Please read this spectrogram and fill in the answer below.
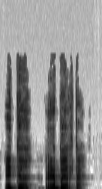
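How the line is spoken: Soothing whisper. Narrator (Russian): шепнул Гарп, успокаивая жену

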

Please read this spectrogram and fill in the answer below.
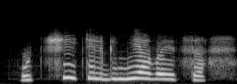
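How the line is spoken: Worshippers whining. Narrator (Russian): скулили верующие

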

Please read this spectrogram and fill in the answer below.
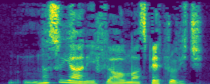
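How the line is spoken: Childlike pleading voice. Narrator (Turkish): dedi bir çocuk gibi yalvaran bir sesle

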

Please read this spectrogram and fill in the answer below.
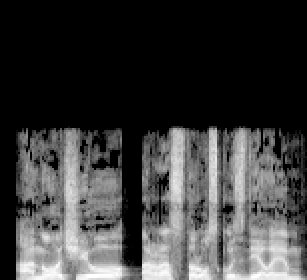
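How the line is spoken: Plain. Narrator (Russian): сказал Камчатка

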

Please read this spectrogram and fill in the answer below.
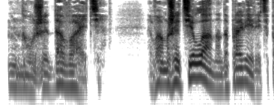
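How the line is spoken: Impatient muttering. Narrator (Russian): пробормотал я, с нетерпением

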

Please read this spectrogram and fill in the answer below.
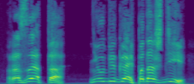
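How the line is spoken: Shouted. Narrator (Russian): закричал Алан

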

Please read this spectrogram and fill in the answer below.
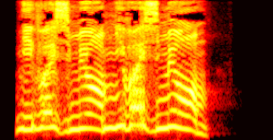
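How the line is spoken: Sudden terrible scream over speaker. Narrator (Russian): Вдруг страшно закричали в динамике

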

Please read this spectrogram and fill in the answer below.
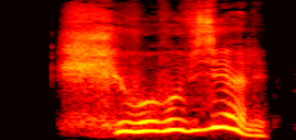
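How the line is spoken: Indignant exhale. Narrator (Russian): возмущенно выдохнула она

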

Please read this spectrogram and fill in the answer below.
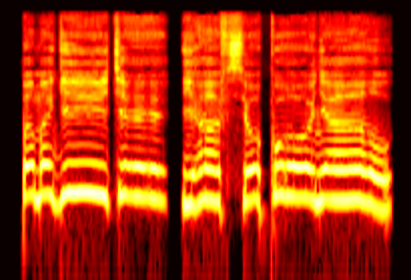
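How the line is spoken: Sobbing man. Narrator (Russian): продолжал рыдать бородатый

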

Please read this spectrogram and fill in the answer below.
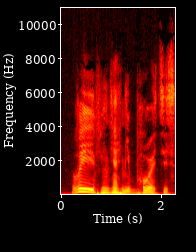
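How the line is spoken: Laughing. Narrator (Russian): засмеялась Ата

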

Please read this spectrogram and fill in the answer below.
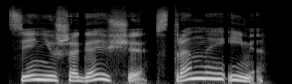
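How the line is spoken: Confident, calm. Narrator (Russian): произнес эльф, уверенный в своей безопасности

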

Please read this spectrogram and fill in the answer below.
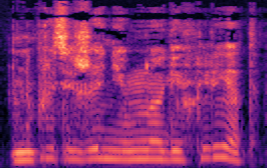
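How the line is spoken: Plain. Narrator (Russian): сказала Кэрол

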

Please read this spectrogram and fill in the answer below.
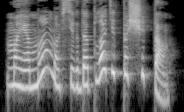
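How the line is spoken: Singsong. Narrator (Russian): нараспев повторила Джеральдина

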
